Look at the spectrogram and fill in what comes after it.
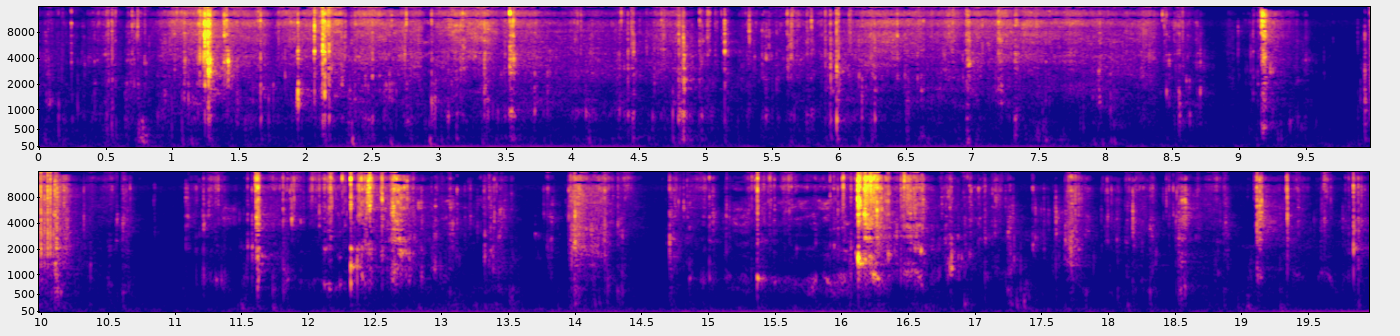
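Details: Pit Bull eating a raw meal of sole, silver pomfret, Indian mackerel, duck feet and quail eggs indoors: irregular wet crunching, biting and chewing bursts with brief pauses and a low steady hum.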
